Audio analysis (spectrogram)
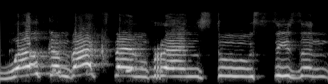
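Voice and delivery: very high, loud attempted Scottish accent. Opening the show for listeners, attempting a Scottish accent. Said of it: "intro this one with the Scottish accent".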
